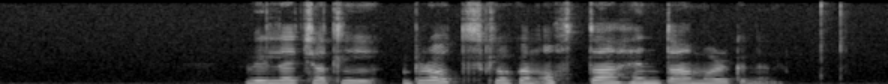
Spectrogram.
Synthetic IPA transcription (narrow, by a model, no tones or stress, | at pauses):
ʋiːlɛt͡ʃat̪ʰɪlbɹɔt̪skʰlɔkanɔht̪aɦɛnt̪amɔɹkʏnɪ̰n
